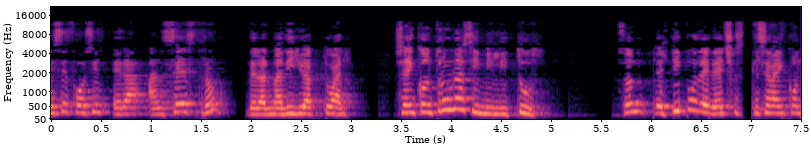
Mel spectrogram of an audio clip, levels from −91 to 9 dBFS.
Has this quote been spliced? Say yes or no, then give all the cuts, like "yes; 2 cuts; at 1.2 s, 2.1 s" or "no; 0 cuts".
no; 0 cuts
